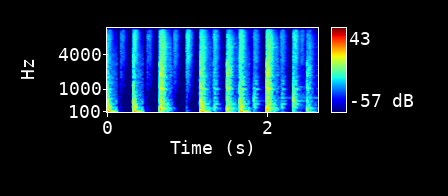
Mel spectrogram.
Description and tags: A good slow tempoed DnB beat for an intro.
Beat, DnB, Frenetic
